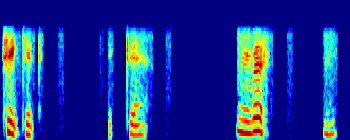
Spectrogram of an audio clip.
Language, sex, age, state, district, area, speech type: Hindi, female, 45-60, Madhya Pradesh, Ujjain, urban, conversation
